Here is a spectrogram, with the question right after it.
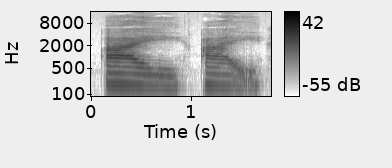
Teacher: We've learned that when we're reading an I and we can see that there's another vowel 1 or 2 doors down, we know that that I is going to say its name and say I. That long sound I is a diphthong, which means the sound changes from the front to the back of it, from the top to the bottom of it. Your mouth changes shape.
